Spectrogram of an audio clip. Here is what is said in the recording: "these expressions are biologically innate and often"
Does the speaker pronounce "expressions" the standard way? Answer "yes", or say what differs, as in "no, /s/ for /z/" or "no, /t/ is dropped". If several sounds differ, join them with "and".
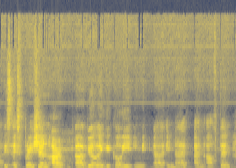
no, /z/ is dropped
